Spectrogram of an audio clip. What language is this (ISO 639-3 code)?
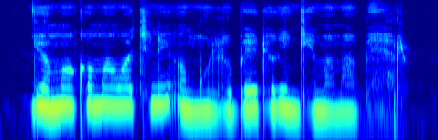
luo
